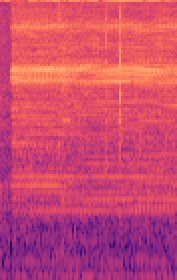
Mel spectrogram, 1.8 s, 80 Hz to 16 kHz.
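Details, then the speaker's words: Sony DCR-TRV530 Digital8 camcorder playing a Digital8 tape, head drum at 4500 RPM instead of 1800; loud steady high-pitched scream over a buzzy whir; owner suspected a failing drum bearing; cassette lid rubbing the drum. "we'll just throw a digital eight tape in just so you can hear how loud it's going to get but it sure sounds like the bearing itself is on its last legs"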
